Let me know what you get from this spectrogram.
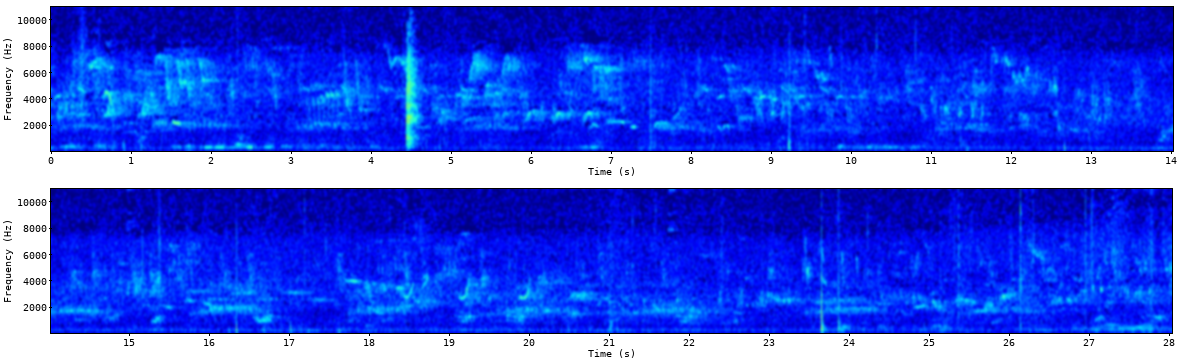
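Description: Faint, distant birdsong: many short chirps over quiet open-air ambience, with a sharp click about four and a half seconds in and another near the end.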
